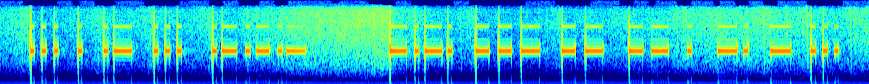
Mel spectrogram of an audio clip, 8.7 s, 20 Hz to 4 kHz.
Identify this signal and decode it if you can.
Morse code, heard as a keyed tone, about 21 wpm, 930 Hz. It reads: SEAS. COMMENTS
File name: blog / swl / 6-abril-2019-12695-USB-KPS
